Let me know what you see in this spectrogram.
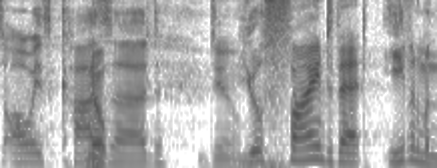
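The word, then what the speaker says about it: Khazad-dûm: u h not a k zod but a khazad doom um when you pronounce nevada everybody needs to remind themselves that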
